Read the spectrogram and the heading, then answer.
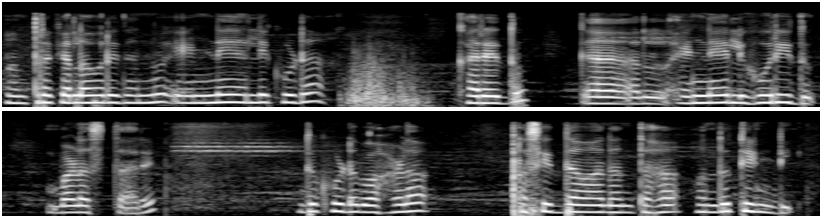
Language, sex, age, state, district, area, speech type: Kannada, female, 45-60, Karnataka, Dakshina Kannada, rural, spontaneous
